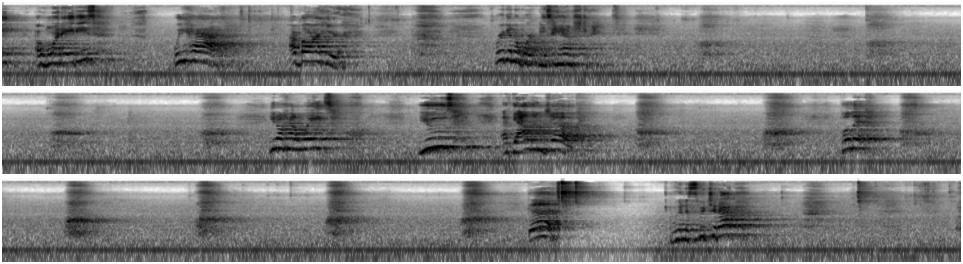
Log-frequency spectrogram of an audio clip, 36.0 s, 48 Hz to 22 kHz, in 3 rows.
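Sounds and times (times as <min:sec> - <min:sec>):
steady low hum: 0:00.0 - 0:35.9.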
